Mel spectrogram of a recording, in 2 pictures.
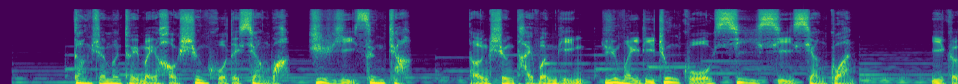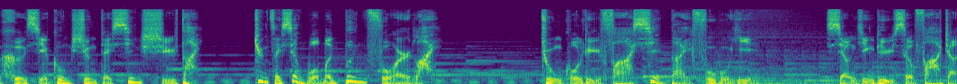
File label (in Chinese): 宣传片-男34; 中国绿发现代服务业低碳概念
